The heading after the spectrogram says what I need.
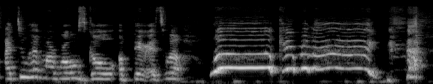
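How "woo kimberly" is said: very high, loud whooping shout; hollering a name. Real, not acted. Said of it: "hollering people names out".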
